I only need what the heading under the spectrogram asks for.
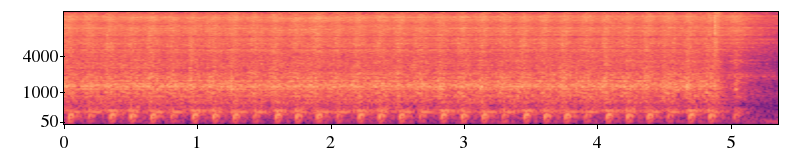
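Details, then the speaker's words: Land Rover Series 2A with rebuilt engine, makeshift wiring loom and gravity-fed fuel supply: steady starter cranking with even compression pulses for about five seconds, no firing at all; cranks but won't start, fuel, spark and earths checked, cause unknown. "Dead as a dodo. And the dodo was dead."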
